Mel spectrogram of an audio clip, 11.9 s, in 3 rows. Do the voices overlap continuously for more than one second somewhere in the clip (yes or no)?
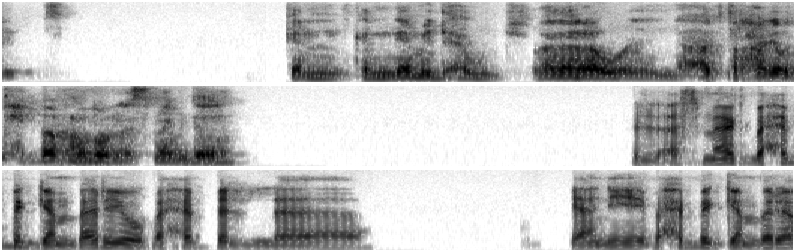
no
